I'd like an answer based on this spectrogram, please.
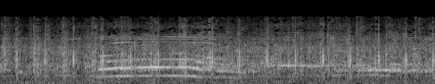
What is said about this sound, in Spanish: Desde hace dos tardes salimos a estas nuestras ventanas a aplaudir a los médicos.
